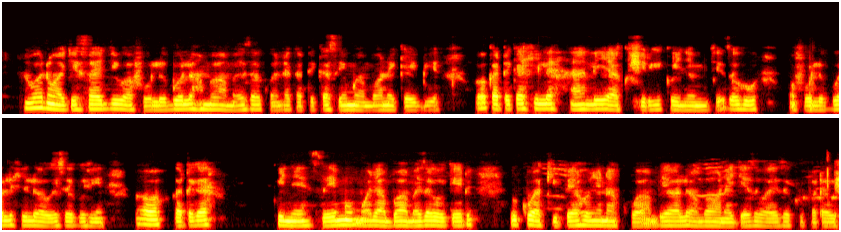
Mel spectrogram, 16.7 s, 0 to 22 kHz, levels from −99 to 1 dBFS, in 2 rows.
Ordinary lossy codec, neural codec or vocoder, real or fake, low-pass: AAC, 48 kbps; none; real; 7.2 kHz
